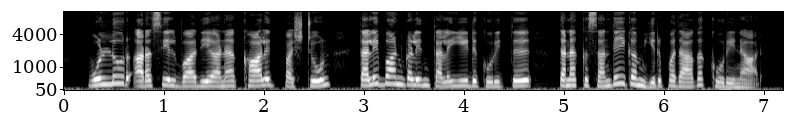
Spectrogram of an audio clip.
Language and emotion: Tamil, neutral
